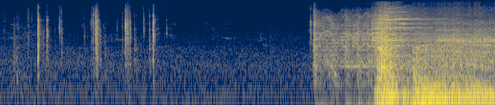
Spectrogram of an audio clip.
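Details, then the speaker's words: Car after the bell housing, flywheel and starter were refitted, running with no exhaust; a few clicks, brief cranking, then it catches and settles into a loud, steady, unmuffled idle; starts and sounds healthy. "And she starts. It's currently got no exhaust right now. But she's running and she sounds pretty good."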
